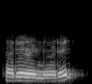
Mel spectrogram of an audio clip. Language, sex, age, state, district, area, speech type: Telugu, male, 18-30, Andhra Pradesh, Guntur, urban, conversation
